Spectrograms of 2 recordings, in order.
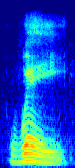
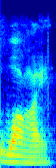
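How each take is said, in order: First: The vowel rhymes with 'day'. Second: The vowel rhymes with 'eye'. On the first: The speaker calls it right. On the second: The speaker calls it wrong.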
